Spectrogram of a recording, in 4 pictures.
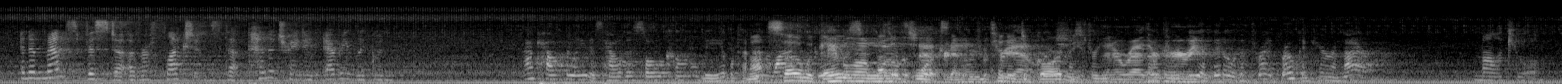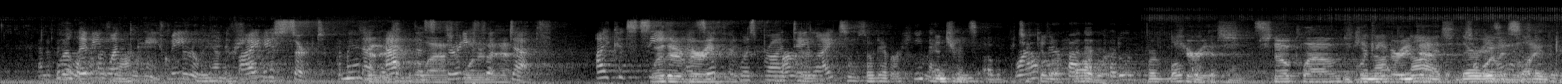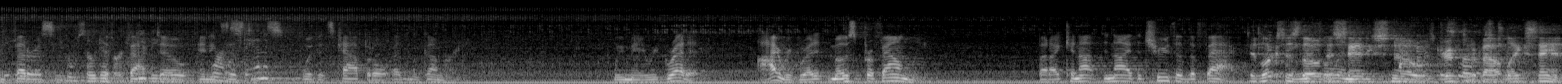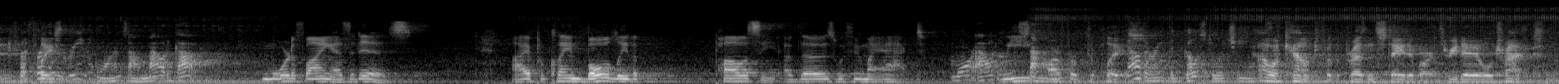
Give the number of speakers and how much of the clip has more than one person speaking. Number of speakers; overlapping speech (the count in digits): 4, about 44%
